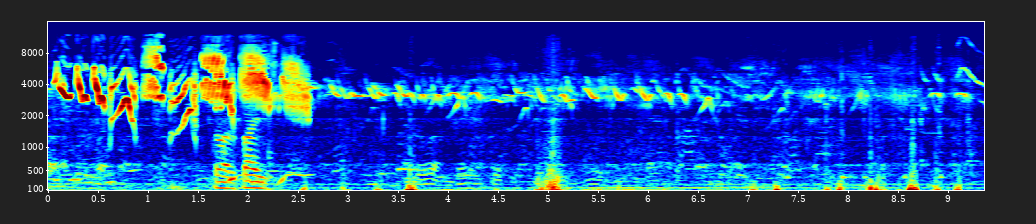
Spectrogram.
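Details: Large-billed seed finch, locally called towa towa, singing in a bird singing competition in Berbice: loud whistled and trilled phrases in the first seconds, then thinner chirps over crowd noise and a man counting aloud.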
